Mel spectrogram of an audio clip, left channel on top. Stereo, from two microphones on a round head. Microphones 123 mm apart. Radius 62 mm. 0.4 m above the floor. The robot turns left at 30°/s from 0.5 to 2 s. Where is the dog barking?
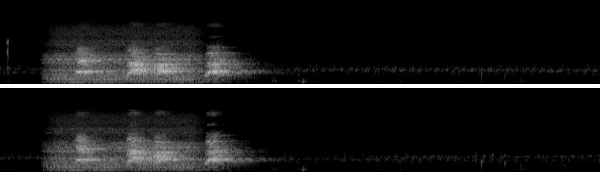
70° right (ahead or behind), 1.5 m.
